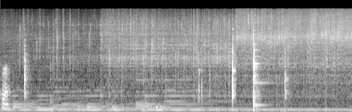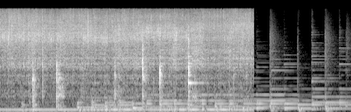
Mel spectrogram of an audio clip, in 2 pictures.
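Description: Sliced onion, garlic and bell peppers sizzling as they fry in oil in a nonstick skillet, with a wooden spoon stirring them and knocking against the pan several times. The sizzle starts about two seconds in and cuts off sharply near the end.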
